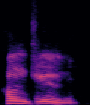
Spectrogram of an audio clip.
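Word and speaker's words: 空军: Pronunciation is kongjun or kongjun.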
